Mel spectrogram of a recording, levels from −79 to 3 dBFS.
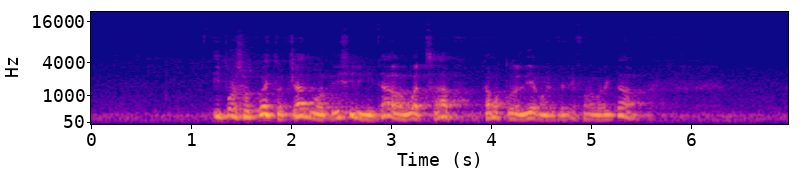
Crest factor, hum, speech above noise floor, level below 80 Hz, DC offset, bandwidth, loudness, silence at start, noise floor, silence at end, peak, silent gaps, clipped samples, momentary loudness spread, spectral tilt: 18 dB; none; 28 dB; -66 dBFS; under 0.1%; 10 kHz; -22 LUFS; 1.2 s; -48 dBFS; 1.25 s; -4 dBFS; none; under 0.1%; 10 LU; -9 dB/octave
